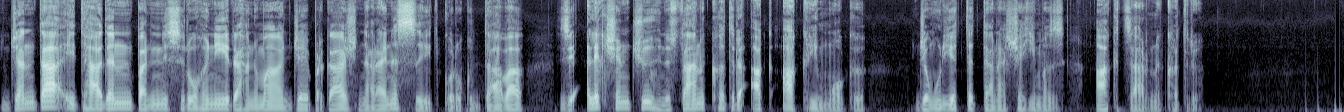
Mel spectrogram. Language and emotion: Kashmiri, neutral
